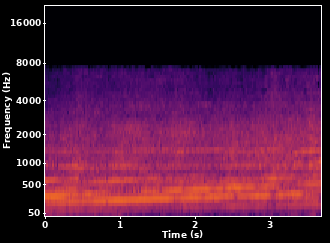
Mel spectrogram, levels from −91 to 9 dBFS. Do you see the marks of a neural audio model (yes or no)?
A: yes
